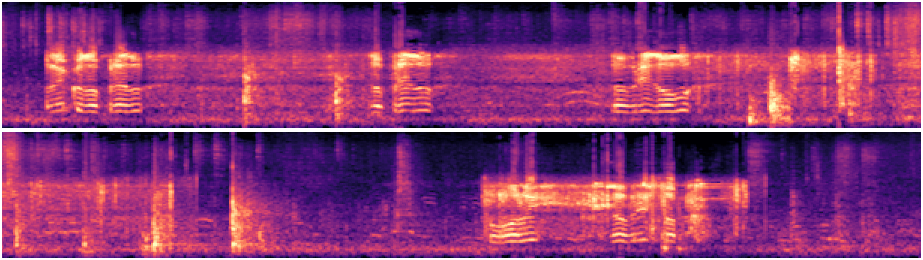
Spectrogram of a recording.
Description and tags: Navigace vysilackou
Navigating a crane with a walkie talkie
crane, navigation, talkie, walkie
